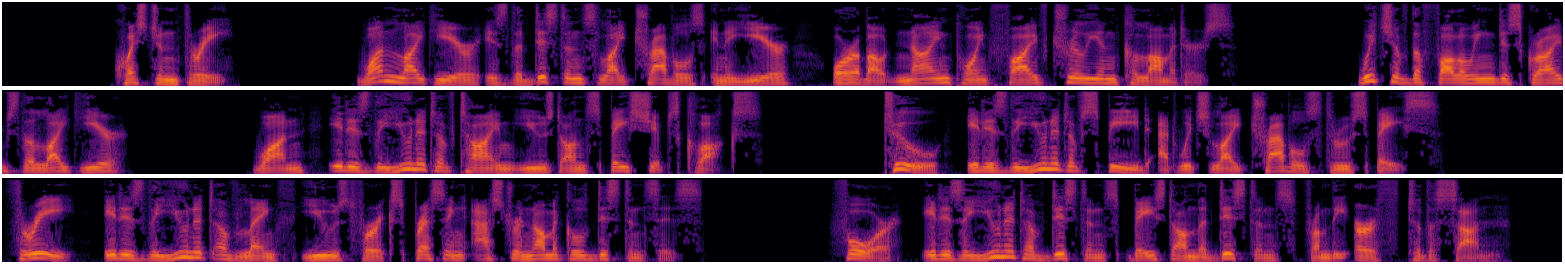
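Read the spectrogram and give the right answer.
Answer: 3: It is the unit of length used for expressing astronomical distances.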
